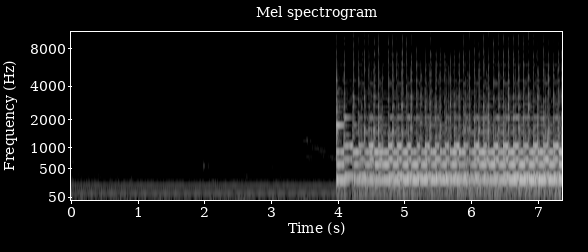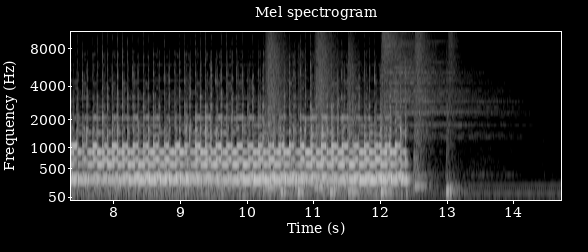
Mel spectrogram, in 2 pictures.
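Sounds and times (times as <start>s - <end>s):
Hammond organ: 4.0s - 12.4s.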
